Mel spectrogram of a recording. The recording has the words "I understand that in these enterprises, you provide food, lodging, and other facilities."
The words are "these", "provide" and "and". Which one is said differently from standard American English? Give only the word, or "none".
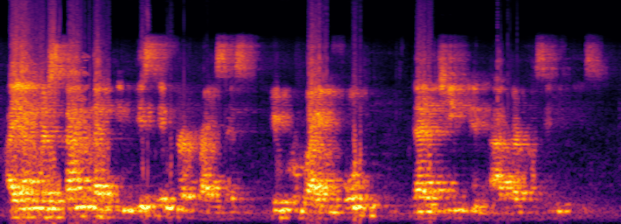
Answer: these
